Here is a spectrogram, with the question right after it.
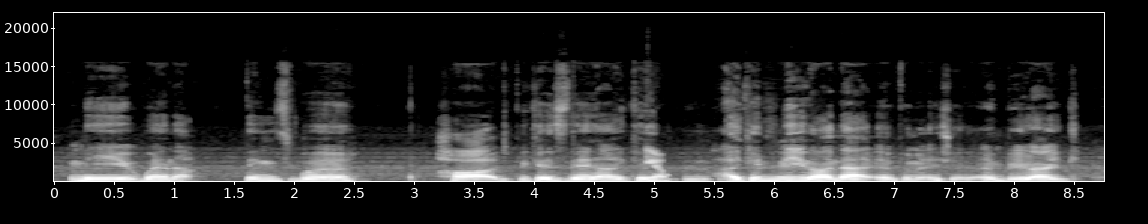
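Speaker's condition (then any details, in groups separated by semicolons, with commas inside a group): Cerebral palsy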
